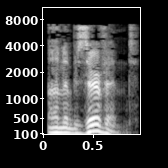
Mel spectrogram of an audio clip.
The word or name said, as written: unobservant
